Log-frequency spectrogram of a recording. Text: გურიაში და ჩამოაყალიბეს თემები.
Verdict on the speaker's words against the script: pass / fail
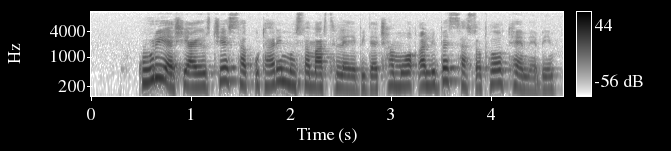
fail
